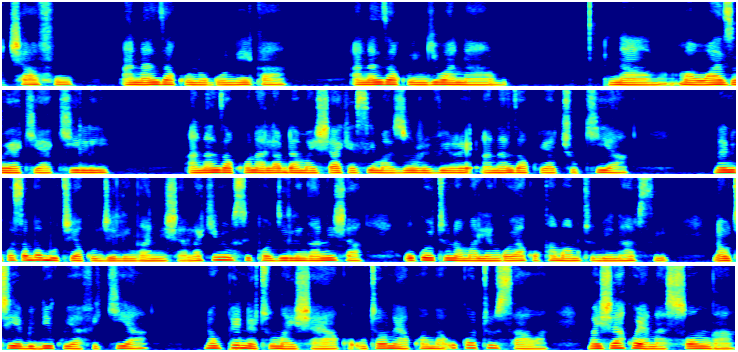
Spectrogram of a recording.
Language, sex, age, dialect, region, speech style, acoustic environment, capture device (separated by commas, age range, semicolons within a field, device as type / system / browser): Swahili, female, 35-44, Kenya - Nairobi Sheng-influenced, Kenya, stressed, people talking, mobile / Linux / Chrome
